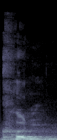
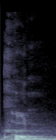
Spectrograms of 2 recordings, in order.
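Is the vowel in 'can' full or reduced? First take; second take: reduced; reduced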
